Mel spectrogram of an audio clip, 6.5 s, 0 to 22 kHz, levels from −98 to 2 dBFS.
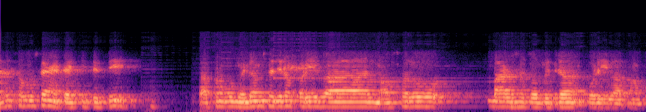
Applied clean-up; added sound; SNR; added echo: neural separator model SepFormer DNS4.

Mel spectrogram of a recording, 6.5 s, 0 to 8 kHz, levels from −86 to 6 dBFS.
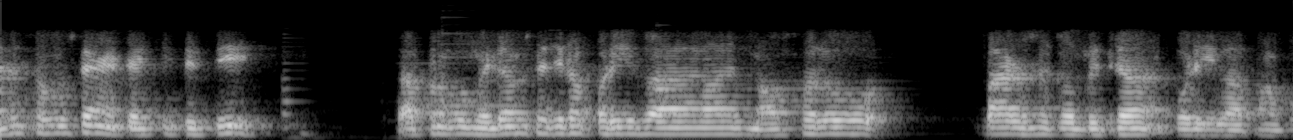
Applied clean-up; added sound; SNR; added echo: neural mask model DeepFilterNet 3.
